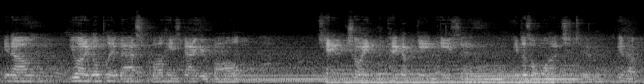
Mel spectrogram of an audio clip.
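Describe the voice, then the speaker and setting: A loud young man giving a rambling, animated, informal talk about video games to a live audience, acting out characters as he goes. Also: medium pitch, brisk. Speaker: speaker presenting a ranked list. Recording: very echoey hall, distant mic, loud music behind.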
